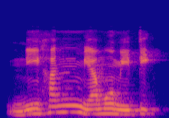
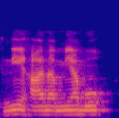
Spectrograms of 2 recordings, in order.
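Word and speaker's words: निहन्म्यामुम्: You heard that Noonam Vishturiti Nihanmyamumiti. What the participant is saying is Nihanamyamu. So those places, Nihanmyamum is Hanmyamum is not an easy word to pronounce.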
